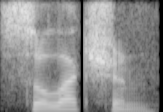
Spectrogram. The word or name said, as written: selection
